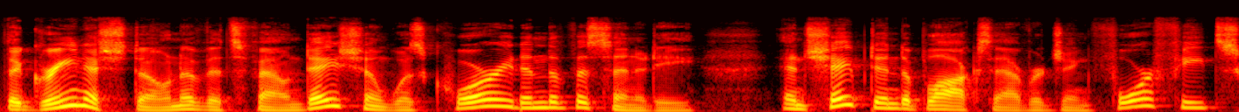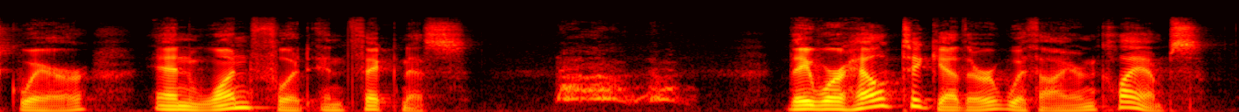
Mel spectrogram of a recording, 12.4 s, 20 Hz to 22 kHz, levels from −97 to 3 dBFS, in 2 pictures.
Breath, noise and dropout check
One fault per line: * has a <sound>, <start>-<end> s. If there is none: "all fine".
* has a bark, 9.0-9.7 s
